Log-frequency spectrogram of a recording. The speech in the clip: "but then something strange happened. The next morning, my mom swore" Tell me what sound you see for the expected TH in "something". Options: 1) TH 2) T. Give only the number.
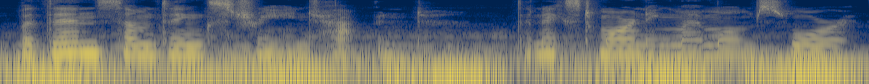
1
